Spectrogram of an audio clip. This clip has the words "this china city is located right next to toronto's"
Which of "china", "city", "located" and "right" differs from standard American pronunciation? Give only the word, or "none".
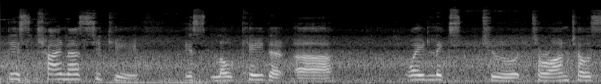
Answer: right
